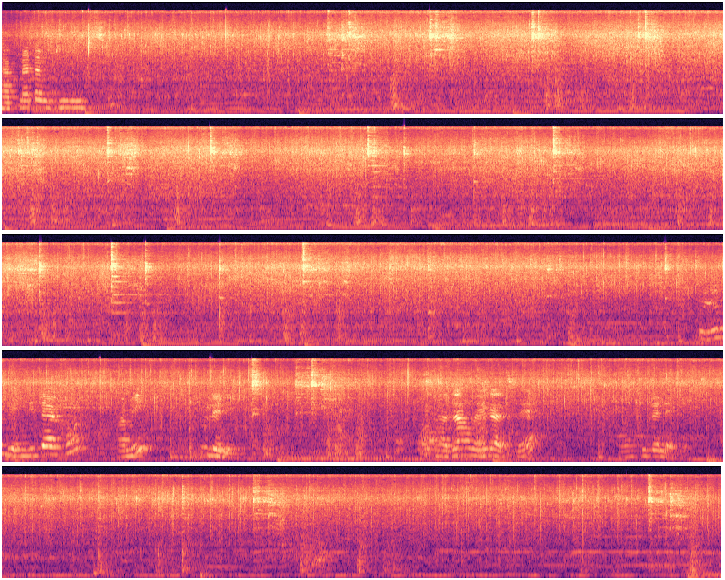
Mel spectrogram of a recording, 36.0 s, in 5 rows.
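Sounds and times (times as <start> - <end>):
okra sizzling in oil: 0.0 - 36.0
metal spatula scraping a pan: 2.6 - 21.4, 23.1 - 26.8, 29.9 - 32.6, 35.1 - 36.0.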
